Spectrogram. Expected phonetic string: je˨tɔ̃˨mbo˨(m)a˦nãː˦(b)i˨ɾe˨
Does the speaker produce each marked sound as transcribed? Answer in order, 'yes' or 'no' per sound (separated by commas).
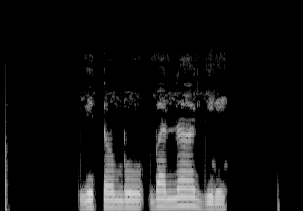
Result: no, no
